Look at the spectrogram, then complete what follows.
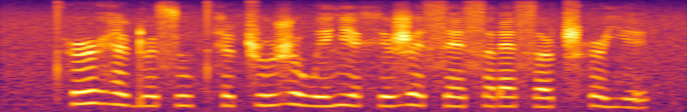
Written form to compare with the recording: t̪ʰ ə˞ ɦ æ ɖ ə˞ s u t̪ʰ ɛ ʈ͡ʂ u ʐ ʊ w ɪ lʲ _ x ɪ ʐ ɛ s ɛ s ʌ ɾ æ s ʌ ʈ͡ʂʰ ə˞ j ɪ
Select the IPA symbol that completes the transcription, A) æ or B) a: A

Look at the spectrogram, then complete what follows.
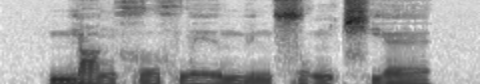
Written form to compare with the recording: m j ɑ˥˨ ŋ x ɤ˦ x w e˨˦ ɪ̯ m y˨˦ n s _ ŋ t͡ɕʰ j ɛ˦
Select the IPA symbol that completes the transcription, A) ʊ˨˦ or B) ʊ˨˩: A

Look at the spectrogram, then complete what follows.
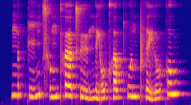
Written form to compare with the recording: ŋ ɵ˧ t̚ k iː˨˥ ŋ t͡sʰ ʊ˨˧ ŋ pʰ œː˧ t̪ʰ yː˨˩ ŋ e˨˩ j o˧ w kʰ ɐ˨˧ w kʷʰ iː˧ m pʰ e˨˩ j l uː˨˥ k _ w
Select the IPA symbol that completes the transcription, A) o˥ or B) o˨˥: A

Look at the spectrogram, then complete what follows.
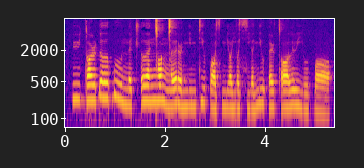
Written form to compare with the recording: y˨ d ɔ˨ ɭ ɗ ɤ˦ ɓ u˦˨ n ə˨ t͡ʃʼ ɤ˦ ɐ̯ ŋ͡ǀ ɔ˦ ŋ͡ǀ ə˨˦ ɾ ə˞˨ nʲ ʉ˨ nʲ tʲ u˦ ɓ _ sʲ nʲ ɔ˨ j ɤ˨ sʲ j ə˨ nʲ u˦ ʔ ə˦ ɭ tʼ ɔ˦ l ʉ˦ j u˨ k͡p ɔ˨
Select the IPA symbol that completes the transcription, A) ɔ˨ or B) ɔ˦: A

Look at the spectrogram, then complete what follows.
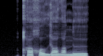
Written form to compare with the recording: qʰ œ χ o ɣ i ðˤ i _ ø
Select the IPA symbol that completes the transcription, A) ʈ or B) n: B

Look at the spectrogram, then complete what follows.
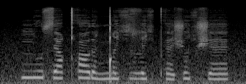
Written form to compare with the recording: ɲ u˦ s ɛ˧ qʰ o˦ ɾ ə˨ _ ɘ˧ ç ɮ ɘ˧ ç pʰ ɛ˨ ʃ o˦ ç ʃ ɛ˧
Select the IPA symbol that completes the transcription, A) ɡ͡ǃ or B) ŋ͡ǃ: B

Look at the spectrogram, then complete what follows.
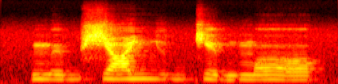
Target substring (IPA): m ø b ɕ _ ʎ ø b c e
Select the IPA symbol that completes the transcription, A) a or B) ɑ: B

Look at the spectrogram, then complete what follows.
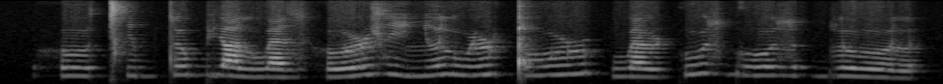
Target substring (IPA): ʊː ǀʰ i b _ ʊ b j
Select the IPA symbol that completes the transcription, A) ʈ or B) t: B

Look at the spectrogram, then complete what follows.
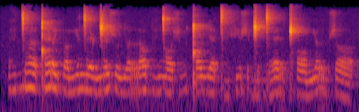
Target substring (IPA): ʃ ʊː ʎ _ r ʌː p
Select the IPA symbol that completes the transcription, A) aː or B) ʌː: B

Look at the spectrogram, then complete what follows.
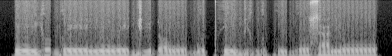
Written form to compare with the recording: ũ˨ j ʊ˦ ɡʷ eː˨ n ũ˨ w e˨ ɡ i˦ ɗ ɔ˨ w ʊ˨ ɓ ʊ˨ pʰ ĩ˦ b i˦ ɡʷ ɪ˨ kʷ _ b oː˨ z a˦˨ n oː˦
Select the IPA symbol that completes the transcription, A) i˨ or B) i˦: A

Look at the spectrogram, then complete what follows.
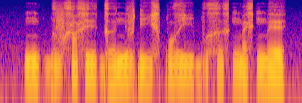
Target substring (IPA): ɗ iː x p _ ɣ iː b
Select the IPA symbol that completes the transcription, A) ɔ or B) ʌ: A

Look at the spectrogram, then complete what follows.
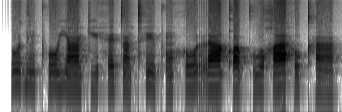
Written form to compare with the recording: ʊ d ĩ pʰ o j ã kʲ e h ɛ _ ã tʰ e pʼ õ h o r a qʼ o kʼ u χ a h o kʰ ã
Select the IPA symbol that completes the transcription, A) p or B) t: B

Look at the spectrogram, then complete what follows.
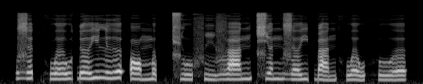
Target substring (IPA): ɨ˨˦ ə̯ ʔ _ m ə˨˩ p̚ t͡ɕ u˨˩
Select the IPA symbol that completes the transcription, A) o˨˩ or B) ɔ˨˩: B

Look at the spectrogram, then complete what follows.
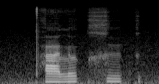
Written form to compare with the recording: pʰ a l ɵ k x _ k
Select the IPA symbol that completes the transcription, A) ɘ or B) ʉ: B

